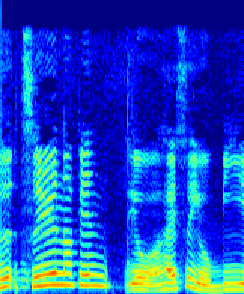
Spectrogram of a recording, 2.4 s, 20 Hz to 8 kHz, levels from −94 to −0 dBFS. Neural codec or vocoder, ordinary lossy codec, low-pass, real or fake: none; MP3, 48 kbps; 7.2 kHz; real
